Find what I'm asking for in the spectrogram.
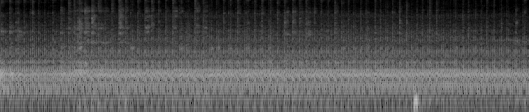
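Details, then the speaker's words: Chainsaw after installing a new carburetor, air cleaner off: two-stroke holds a steady high buzz without surging or cutting out; runs evenly and sounds healthy. "we're gonna leave it running for a second we'll come back we'll see if she's still running oh baby we are in it's still going we've been running for about five minutes now"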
